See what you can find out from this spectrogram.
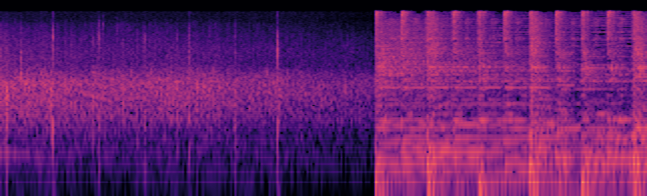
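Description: An audience claps steadily in a dense, crackling wash of applause for a few seconds, then a loud, rhythmic music track abruptly takes over.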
